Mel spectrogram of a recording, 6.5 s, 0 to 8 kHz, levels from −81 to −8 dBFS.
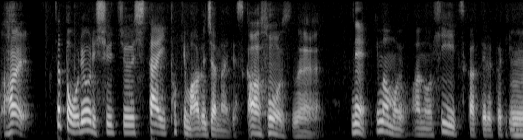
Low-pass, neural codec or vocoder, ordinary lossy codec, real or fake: none; none; none; real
